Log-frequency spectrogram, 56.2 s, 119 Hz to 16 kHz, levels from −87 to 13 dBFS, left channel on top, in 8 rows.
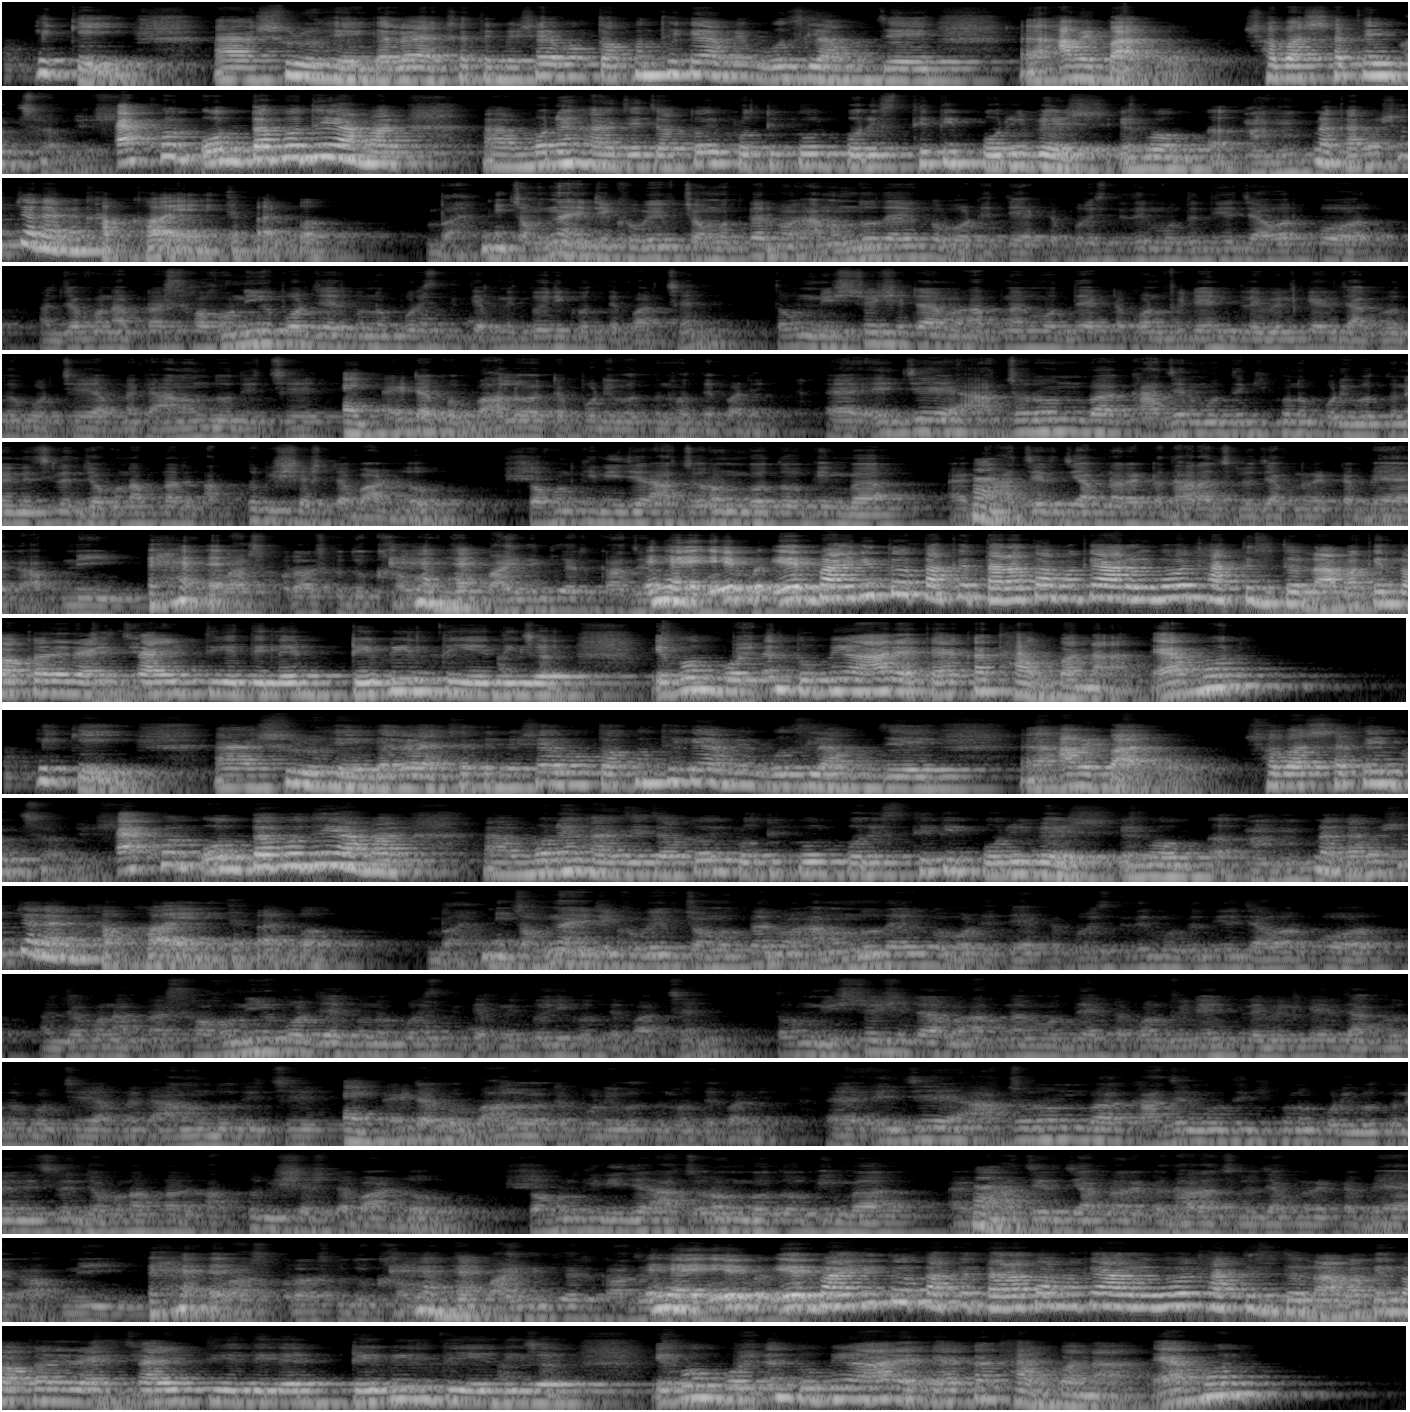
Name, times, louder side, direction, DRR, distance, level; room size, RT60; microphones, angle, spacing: voice 1, 0.2-6.0 6.2-7.0 7.6-13.2 13.6-15.7 16.5-16.6 29.8-30.0 40.0-40.2 42.9-43.3 44.1-44.5 45.4-55.4, left 2 dB, 35° left, 2 dB, 0.4 m, -23 dB
voice 2, 7.1-7.6 13.2-13.6 16.2-20.9 21.3-24.6 25.0-29.7 30.0-31.9 32.2-36.1 36.4-37.4 37.8-39.6 39.9-42.8 43.1-46.0 49.7-50.0 51.8-52.0 52.8-53.1, left 1 dB, 80° left, 5 dB, 0.8 m, -35 dB
6.8 x 2.3 x 3.4 m, 0.82 s
head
